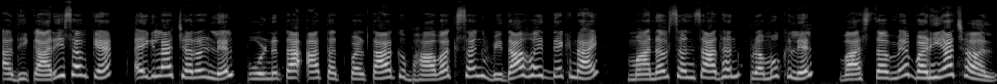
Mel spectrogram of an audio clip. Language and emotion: Maithili, happy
